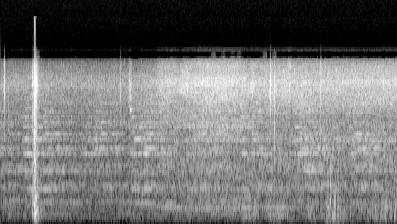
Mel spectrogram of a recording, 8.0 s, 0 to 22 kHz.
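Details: BMW E46 320i M54 after oil pump replacement: quiet, even idle hum with no rattle, one handling clank near the start; normal healthy idle.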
